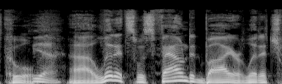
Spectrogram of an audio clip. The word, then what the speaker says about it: Lititz: This is it's named after a castle which had the Czech name of Litice was how it was said, so it's somehow pronounced, I guess that's why I think it's Lititz. I'm pretty sure.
